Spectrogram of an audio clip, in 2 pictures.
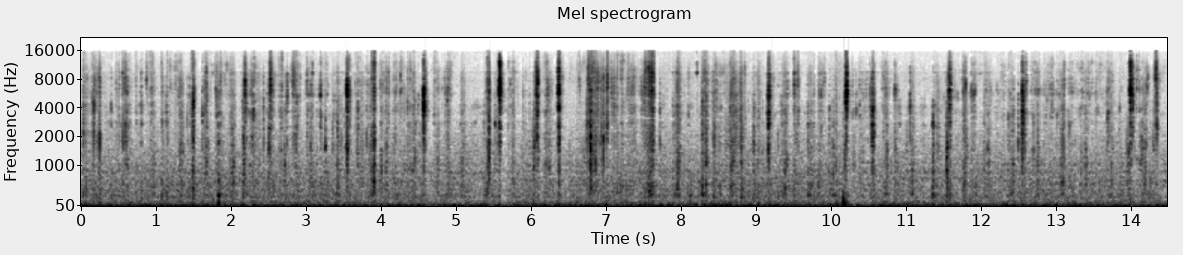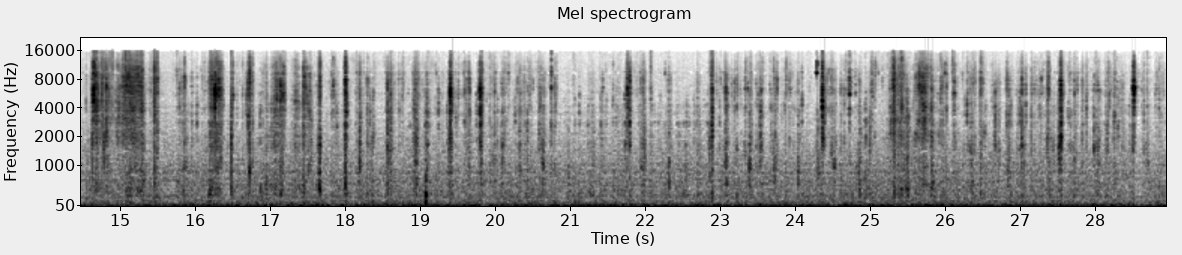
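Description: Close-miked eating sounds: a person biting and chewing soft braised meat, with a dense run of wet mouth clicks and smacks.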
